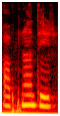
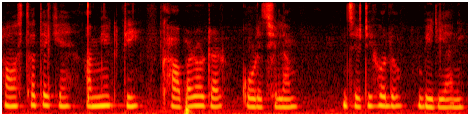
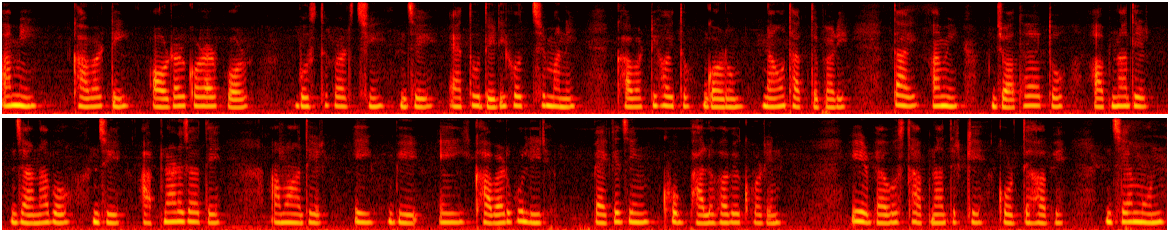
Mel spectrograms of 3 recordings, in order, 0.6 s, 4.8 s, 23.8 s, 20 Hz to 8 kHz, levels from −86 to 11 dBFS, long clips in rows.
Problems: constant background noise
